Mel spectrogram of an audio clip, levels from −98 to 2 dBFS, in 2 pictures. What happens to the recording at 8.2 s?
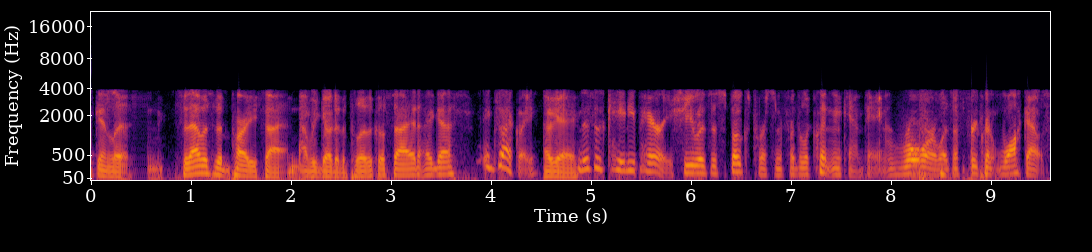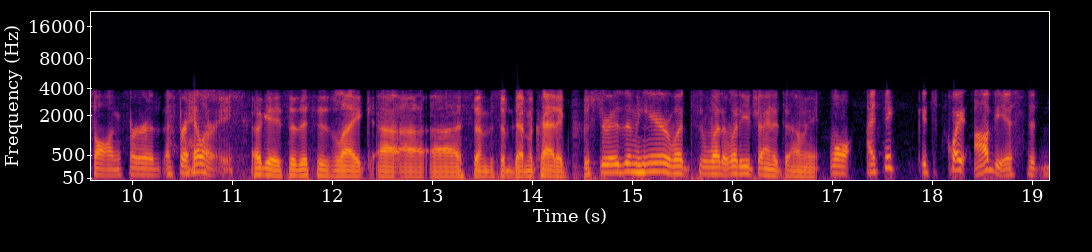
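At 8.2 s the GSM full-rate decoder hits a burst of lost GSM frames lasting until 8.29 s, just before "was a frequent". For those 80 ms, which fits four missing 20 ms frames, the decoder reuses the last good frame's parameters, so the sound freezes into a brief rough, metallic ring.

This sits on top of the GSM full-rate codec damage present throughout, consistent with its 13 kbps coding. Modelling the vocal tract with a sparse regular pulse excitation and cutting everything above 4 kHz leaves the speech plainly buzzy and gravelly.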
